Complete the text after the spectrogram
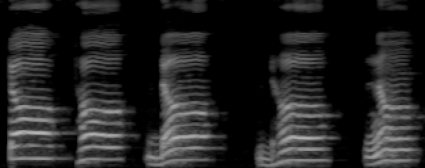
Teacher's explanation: कठोर तालू आणि मृदू तालू यांच्या मधला भाग, त्यालाच आपण मूर्धन्य म्हणतो। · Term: मूर्धन्य वर्ण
